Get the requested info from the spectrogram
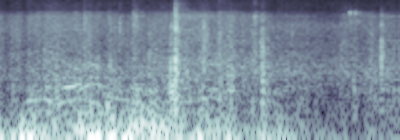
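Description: Wind buffeting the microphone, an uneven low rumble in gusts, with faint voices in the background.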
